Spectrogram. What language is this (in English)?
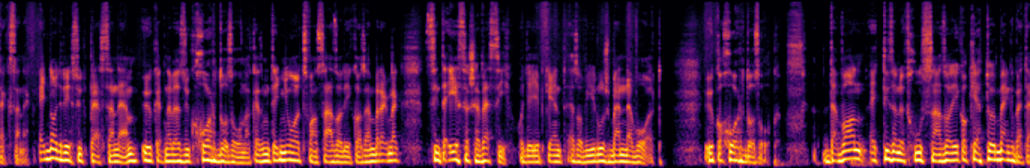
Hungarian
